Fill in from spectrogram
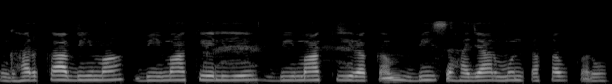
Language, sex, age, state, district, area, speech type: Urdu, female, 18-30, Bihar, Saharsa, rural, read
